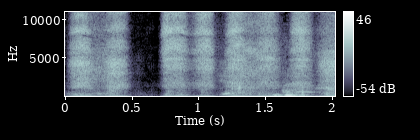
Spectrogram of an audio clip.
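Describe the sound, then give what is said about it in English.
A failed nose flute attempt: a loud run of breathy, hissing nasal blows in short bursts, with a brief pause after the first two and no clear whistled tone emerging. “I can't nose flute.”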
